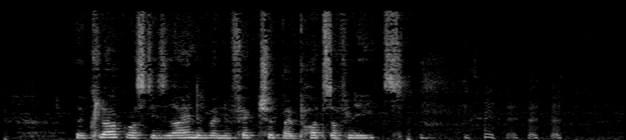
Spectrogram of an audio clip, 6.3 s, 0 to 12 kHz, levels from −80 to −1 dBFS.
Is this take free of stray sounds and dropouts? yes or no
no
